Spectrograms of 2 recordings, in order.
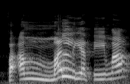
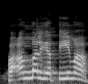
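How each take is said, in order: First: फअम्मल यतीमा slowed, leaning on the "mal"; slow teaching repeat of फअम्मल यतीमा, L emphasized; stress on the lam. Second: Said in the usual way. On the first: Shown as a demonstration. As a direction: draw out "Ammal" so its L is clearly heard in फअम्मल यतीमा. Repeat slowed to show the sounded lam.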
